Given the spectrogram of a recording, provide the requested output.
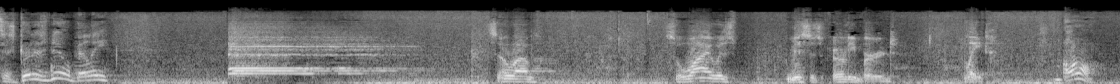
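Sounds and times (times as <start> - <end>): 
speech: 0.0 - 1.6, 2.3 - 2.8, 4.9 - 5.5, 6.7 - 11.0
steam train whistle blowing: 2.3 - 4.3.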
